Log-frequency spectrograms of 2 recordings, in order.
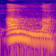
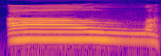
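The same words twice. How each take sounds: First: The first vowel is said short. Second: The first vowel is drawn out long. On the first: The speaker calls it right. "A tu kena pendek" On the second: The speaker calls it wrong. "Siapa yang baca A tu panjang pun tak sah"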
